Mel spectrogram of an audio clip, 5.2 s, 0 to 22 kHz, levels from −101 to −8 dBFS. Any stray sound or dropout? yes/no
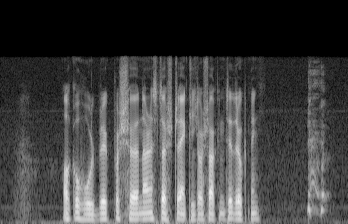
yes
